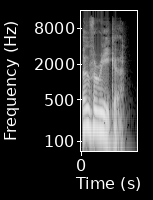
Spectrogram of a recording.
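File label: "overeager", British English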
